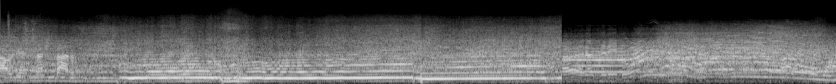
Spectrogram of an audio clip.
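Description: A loud Porsche race car engine screams close by at a hill climb race, its pitch climbing and dropping through several gear changes as it accelerates.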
